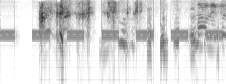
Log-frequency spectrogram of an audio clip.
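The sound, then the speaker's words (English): Someone dials a telephone, producing several short electronic tone bursts at the same steady pitch, repeating at fairly regular intervals while a person talks over and between them. “That was somebody trying to dial somebody on the phone, I think.”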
